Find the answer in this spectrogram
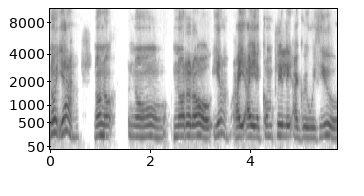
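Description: A woman's fairly high-pitched voice with a dark, mellow tone, at a fairly slow pace and with fairly even intonation. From Puerto Rico. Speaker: midwife. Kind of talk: casual interview. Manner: halting, many fillers.

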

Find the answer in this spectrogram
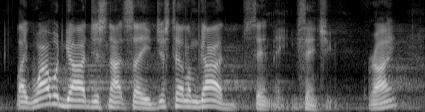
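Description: A man talks in a Southern US accent at a moderate pace. His pitch is fairly high. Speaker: pastor. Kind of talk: sermon. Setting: church. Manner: halting, filler words.

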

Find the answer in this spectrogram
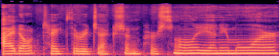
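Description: On a very clean recording with a silent background, a woman with an American accent speaks fairly slowly in a dark, mellow tone. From Wisconsin, suburb of Milwaukee. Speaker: women's ministry leader. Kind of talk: personal testimony in interview.

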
